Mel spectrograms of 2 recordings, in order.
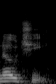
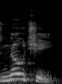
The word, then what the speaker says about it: gnocchi: nashi or no she it's spelled g-n-o-c-c-h-i now uh she says yep looked it up so i'm guessing nochi yep looked it up so it's noche now see i was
